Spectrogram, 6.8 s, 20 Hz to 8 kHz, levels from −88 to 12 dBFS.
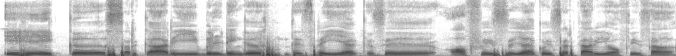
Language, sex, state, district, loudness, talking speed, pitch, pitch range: Punjabi, male, Punjab, Kapurthala, -17 LUFS, 125 wpm, 150 Hz, 145-155 Hz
